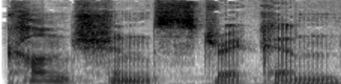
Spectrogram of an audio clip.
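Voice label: "conscience stricken", British English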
